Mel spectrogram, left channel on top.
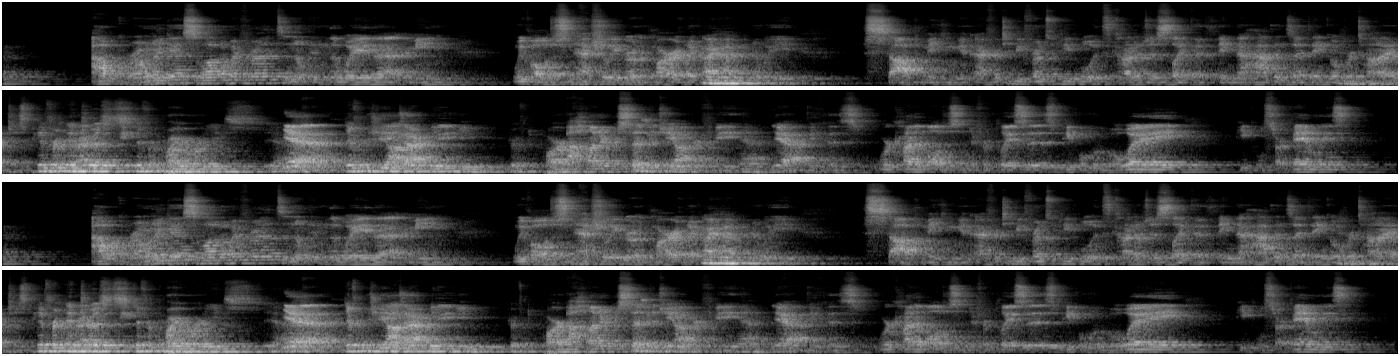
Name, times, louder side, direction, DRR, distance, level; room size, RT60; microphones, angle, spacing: voice 1, 0.9-4.7 5.1-8.2 8.6-14.4 14.6-14.8 15.1-15.3 16.7-17.3 17.7-18.5 19.6-21.3 21.6-26.0 26.3-27.5, left 1 dB, 5° left, -7 dB, 0.6 m, -27 dB
voice 2, 7.0-7.4 13.3-13.7 14.3-16.8 17.4-18.7 19.0-19.6 20.2-20.8 21.3-21.5, equal, 40° right, -3 dB, 0.8 m, -22 dB
2.8 x 2.8 x 3.9 m, 1.3 s
head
